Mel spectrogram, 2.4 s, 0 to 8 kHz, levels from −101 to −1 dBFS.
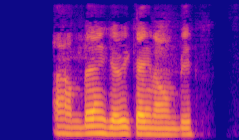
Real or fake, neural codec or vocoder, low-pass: real; none; 7.2 kHz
